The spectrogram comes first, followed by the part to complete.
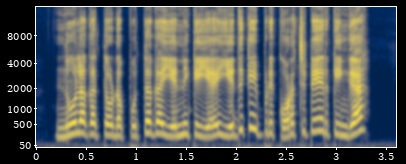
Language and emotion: Tamil, angry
